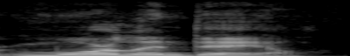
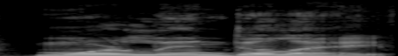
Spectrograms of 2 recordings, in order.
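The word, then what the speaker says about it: Morlindale: more lindeley more more more lindale uh is how english would pronounce it but the actual elvish pronunciation is more lindelay for those of you who want to look it up it is spelled m-o-r-l-i-n-d-a-l-e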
